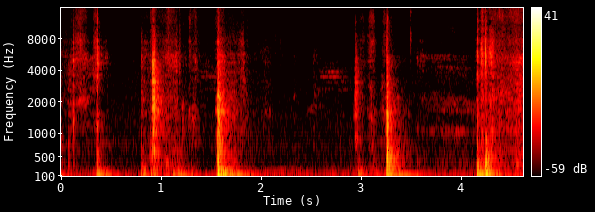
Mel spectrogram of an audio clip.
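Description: Tarot cards being handled and laid down on a wooden table: about five short knocks and card slaps, the loudest about a second and a half in and again near the end.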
